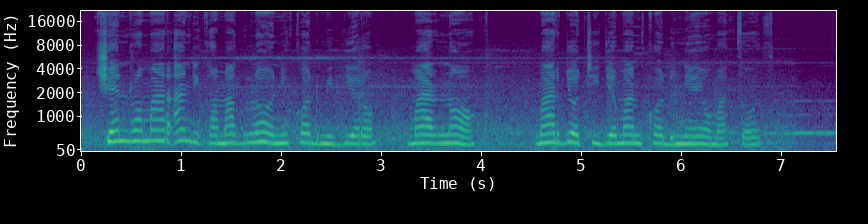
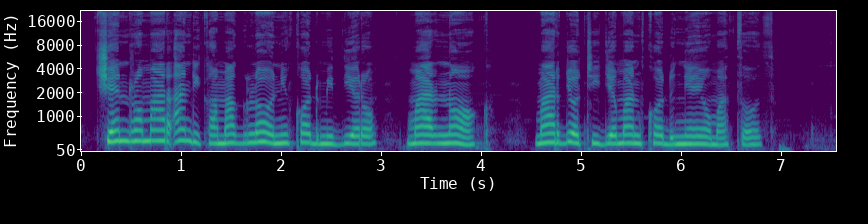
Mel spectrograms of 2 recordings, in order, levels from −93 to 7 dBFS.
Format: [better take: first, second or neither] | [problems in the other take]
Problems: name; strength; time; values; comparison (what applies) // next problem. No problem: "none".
second | background sound (Subway, metro, underground); 16 dB below the speech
